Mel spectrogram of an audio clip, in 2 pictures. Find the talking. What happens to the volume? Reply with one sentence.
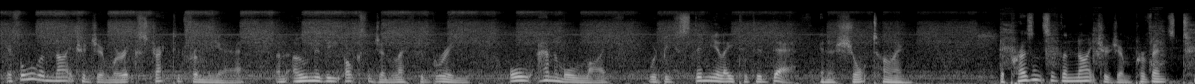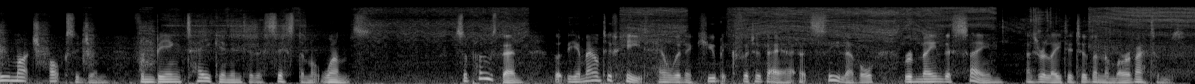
The loudness of the talking stays about the same.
